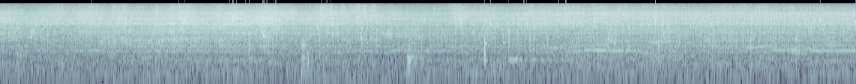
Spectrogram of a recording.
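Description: Arum-leaf-wrapped fish parcels frying in hot oil in a metal karahi, a steady dense sizzle, with a few faint taps of a metal spatula against the pan.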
